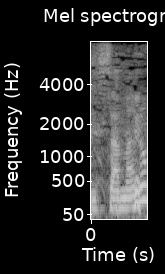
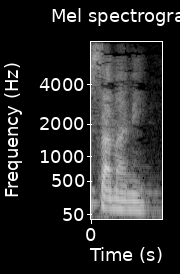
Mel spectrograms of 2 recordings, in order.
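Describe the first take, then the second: First: The word ends with an oo vowel. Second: The word ends with an ee vowel. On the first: This is how everyone else says it. "همه دنیا میگن سمنو" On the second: This is how people from Shiraz say it. "ما میگیم سمنی"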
